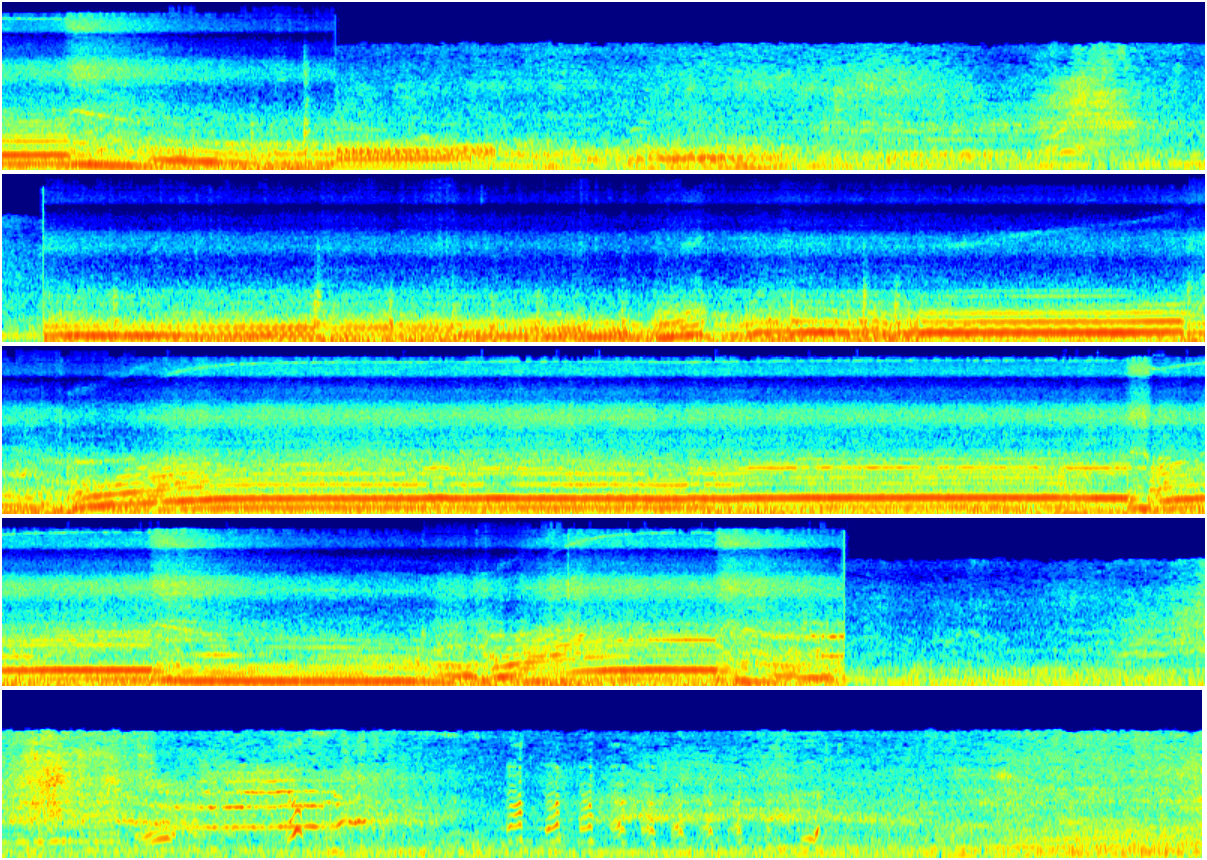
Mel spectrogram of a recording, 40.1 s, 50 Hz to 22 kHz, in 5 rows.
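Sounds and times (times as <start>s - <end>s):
car engine at high revs: 0.0s - 29.8s.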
